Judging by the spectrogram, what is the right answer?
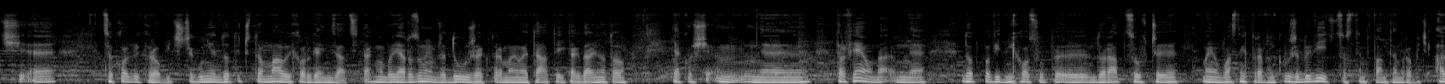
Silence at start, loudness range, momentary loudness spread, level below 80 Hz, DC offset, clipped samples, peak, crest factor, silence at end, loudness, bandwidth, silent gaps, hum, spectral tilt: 0 s; 1 LU; 6 LU; -58 dBFS; under 0.1%; under 0.1%; -10 dBFS; 16 dB; 0 s; -26 LUFS; 13.5 kHz; none; none; -7 dB/octave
